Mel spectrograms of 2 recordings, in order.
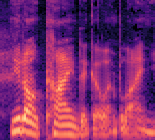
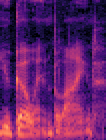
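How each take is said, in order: First: Don't hit firmly, the rest even; stress on don't. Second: You said firmly, the line dropped soft; quiet, with weight on You; stress on you, softer. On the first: Correcting the interviewer, leaning on don't. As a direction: lean on don't to correct him. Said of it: "So you kinda go in blind?". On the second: Nun telling the interviewer, softly stressing You. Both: Shown as a demonstration.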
